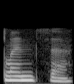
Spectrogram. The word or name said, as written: blintze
